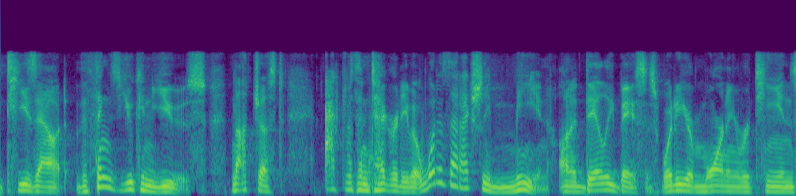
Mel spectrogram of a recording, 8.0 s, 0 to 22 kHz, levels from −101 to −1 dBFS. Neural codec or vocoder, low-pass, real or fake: none; 7.2 kHz; real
